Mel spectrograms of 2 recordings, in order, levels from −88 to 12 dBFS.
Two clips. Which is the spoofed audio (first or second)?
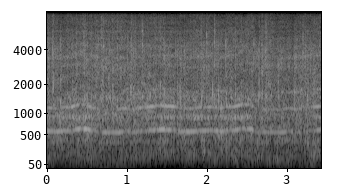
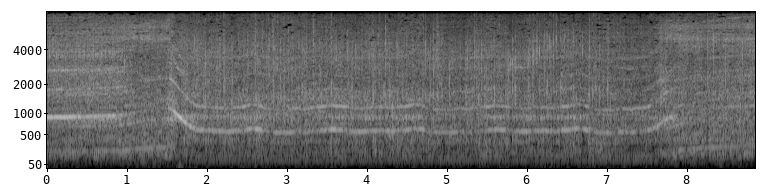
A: first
